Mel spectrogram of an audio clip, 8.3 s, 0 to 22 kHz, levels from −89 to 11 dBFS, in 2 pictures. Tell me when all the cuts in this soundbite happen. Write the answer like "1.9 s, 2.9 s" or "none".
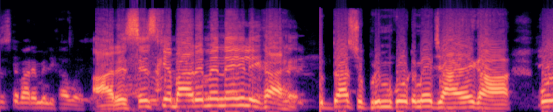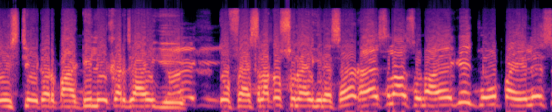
2.4 s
